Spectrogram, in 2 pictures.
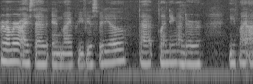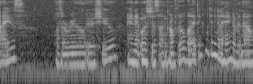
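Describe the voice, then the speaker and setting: Quiet and fairly low in pitch, a woman talks at a moderate pace with very wide pitch swings. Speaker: beauty vlogger. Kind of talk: makeup tutorial.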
